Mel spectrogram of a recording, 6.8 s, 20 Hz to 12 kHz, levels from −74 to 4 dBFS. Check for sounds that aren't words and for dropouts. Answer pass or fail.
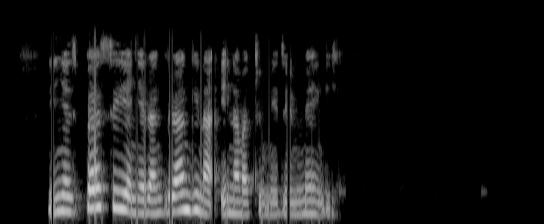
pass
